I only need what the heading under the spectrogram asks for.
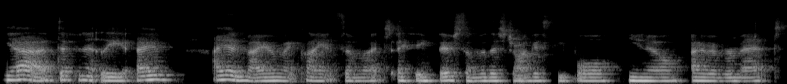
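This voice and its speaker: A woman's voice: fairly low pitch, little pitch movement, unhurried, creaky, darkish tone, roomy sound, highs cut off. A woman therapist speaking earnestly and reflectively on a panel, second-generation American with English as her first language. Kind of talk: panel discussion.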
